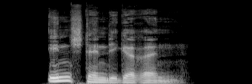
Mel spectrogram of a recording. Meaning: inflection of inständig: 1. strong genitive masculine/neuter singular comparative degree 2. weak/mixed genitive/dative all-gender singular comparative degree
- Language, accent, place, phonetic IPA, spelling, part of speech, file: German, Germany, Berlin, [ˈɪnˌʃtɛndɪɡəʁən], inständigeren, adjective, De-inständigeren.ogg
